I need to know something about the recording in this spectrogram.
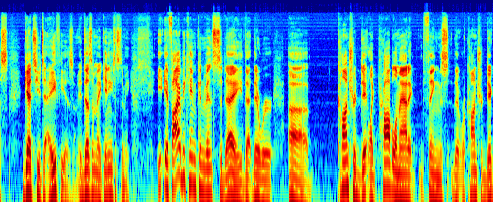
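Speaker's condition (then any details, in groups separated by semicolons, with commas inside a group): No condition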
